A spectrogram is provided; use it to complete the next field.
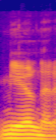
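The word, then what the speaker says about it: Mjölnir: And if I do get a trident, I'm gonna call it Mjolnir. Or Mjolnir, actually. Because that's the Swedish pronunciation of Thor's hammer.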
